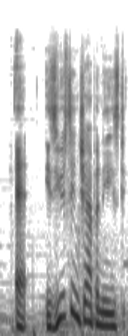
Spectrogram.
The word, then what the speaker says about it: へ: So this e particle, written as he but pronounced as e, is used in Japanese to indicate direction or even destination.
